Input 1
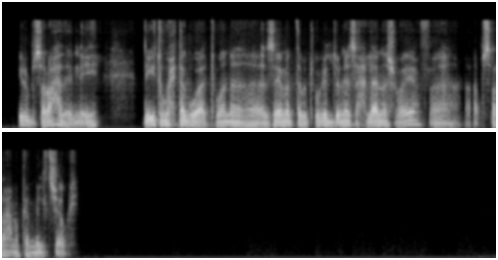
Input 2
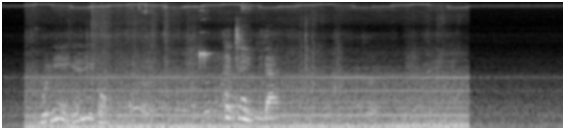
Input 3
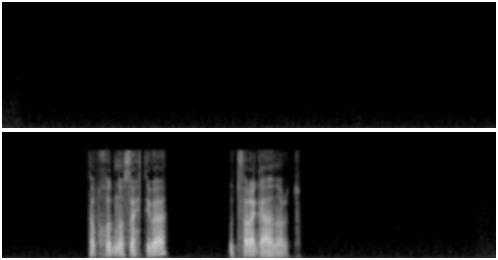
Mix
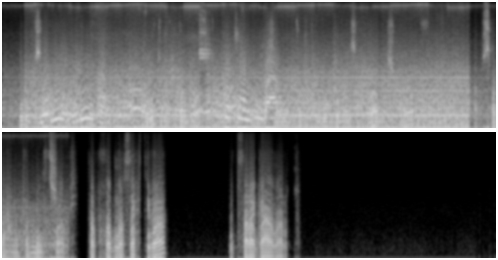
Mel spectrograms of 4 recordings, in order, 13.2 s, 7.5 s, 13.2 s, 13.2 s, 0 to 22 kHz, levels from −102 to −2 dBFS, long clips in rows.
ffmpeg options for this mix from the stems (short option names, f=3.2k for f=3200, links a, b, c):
-filter_complex "[0:a]volume=2.5dB[a];[1:a]asplit=2[b][c];[c]highpass=f=720:p=1,volume=25dB,asoftclip=type=tanh:threshold=-3.5dB[d];[b][d]amix=inputs=2:normalize=0,lowpass=f=2.3k:p=1,volume=-6dB,volume=-0.5dB[e];[2:a]volume=-2dB[f];[a][e][f]amix=inputs=3:normalize=0,equalizer=f=470:t=o:w=2.9:g=7.5,aeval=exprs='max(val(0),0)':c=same,acompressor=threshold=-15dB:ratio=2"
